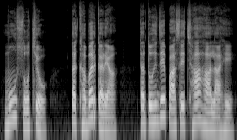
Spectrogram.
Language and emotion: Sindhi, neutral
